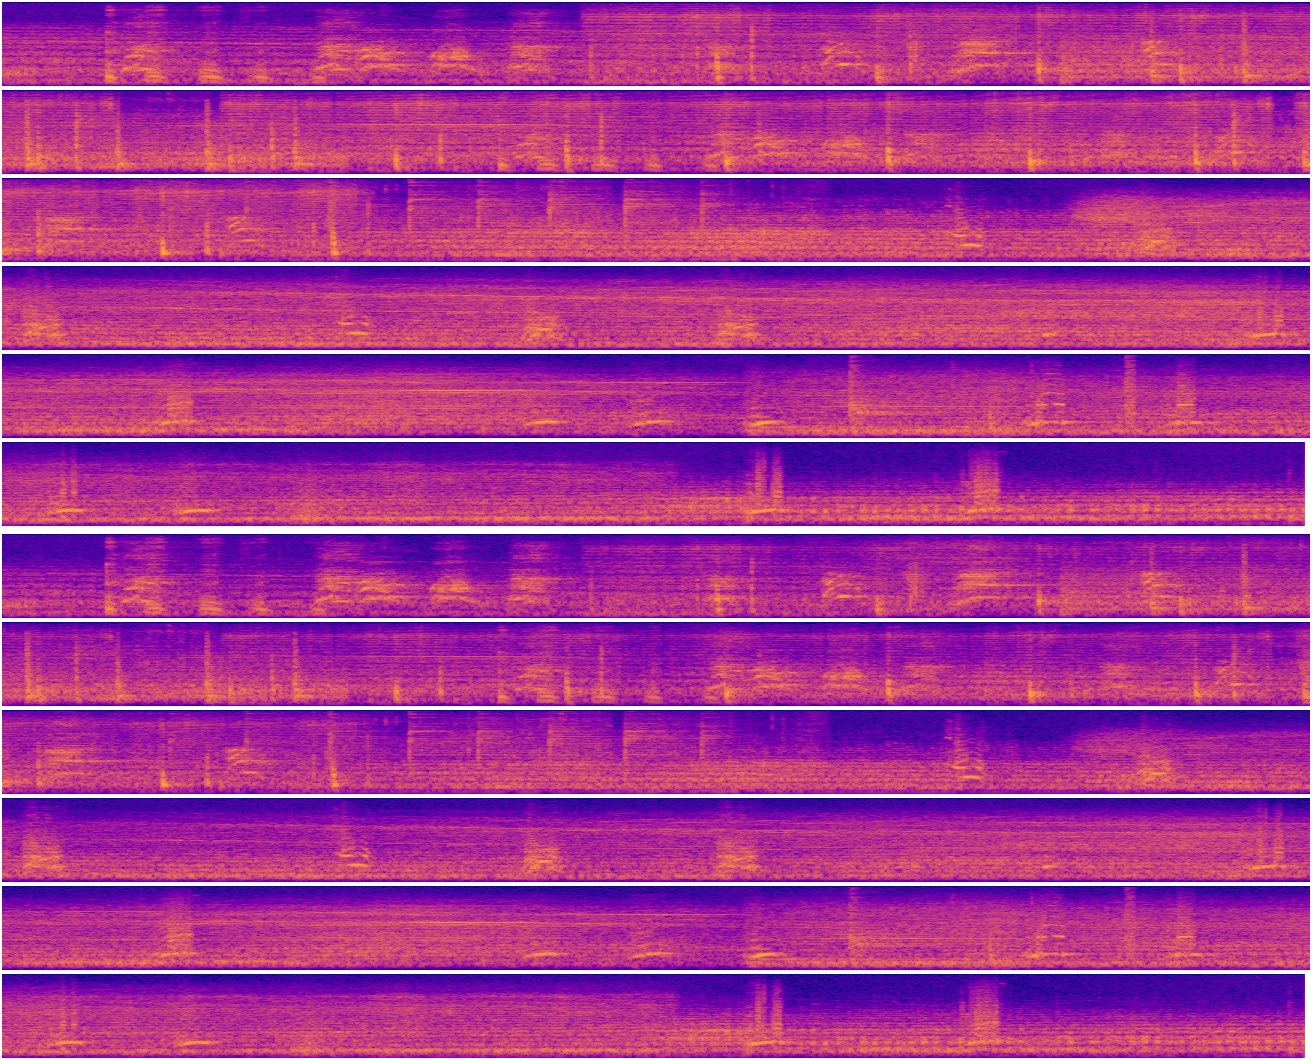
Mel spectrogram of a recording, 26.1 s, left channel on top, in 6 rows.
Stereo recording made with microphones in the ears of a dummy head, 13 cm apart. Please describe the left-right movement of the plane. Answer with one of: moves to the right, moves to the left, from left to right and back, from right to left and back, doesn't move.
moves to the right.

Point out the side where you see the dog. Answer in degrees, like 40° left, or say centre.
10° right.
